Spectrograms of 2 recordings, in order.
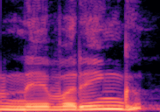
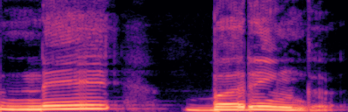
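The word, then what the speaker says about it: neighbouring: Are visiting from other नेबरिंग kingdoms. इसको पढ़ेंगे नेबरिंग, इसमें क्या है, GH साइलेंट है, नेबरिंग, ने बोरिंग नहीं, ओके, नेबरिंग, बरिंग, इस तरह से।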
